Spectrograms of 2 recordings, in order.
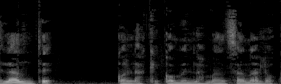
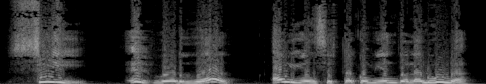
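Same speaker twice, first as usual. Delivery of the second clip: put-on far higher, louder, slow child's voice; excited agreement; 11 semitones higher, 7 dB louder, slower than usual. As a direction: agree in breathless wonder. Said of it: "Y dijo".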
